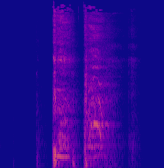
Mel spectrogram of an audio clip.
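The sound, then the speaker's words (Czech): Two quick, harsh coughs in close succession, fairly loud, with a faint breath after and no talking around them. “Co mám kašel?”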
